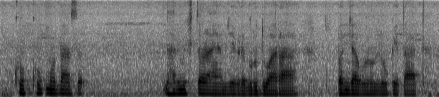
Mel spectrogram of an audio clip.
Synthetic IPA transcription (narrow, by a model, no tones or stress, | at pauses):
kʰuːbkʰuːpmoʈãəsə | d̪ʱaːɾmikst̪əɾaːɦeɦəmd͡ʑiekɽeɡuɾud̪ʋaɾʔa | pəɲd͡ʑabʋəɾuːnloːkjet̪at̪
